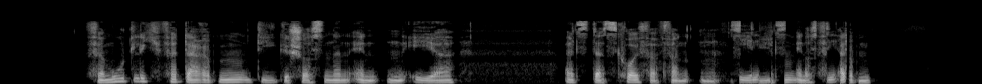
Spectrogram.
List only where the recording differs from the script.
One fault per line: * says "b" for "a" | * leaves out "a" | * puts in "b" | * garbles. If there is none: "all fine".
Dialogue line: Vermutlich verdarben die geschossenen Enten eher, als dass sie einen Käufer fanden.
* leaves out "sie einen"
* garbles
